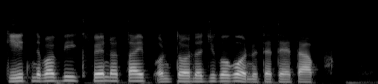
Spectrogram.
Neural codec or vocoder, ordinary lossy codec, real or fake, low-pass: autoencoder, 48 kHz, 128 numbers a frame, DAC-VAE, trained on Japanese speech; MP3, 64 kbps; fake; 14.4 kHz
